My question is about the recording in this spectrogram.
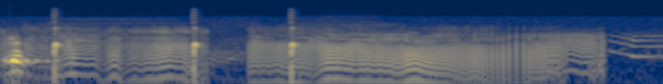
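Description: A person's voice making low, wavering buzzing noises, with a few sharp clicks, that break into a rapid flutter near the end.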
